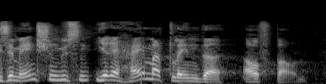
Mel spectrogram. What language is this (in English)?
German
